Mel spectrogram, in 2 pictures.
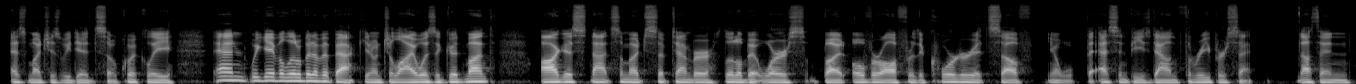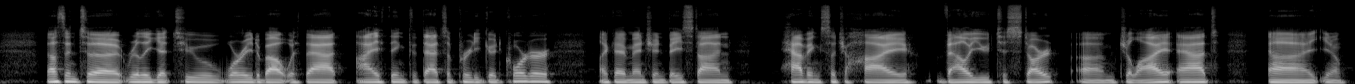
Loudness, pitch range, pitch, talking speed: -23 LUFS, 100-115 Hz, 105 Hz, 185 wpm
